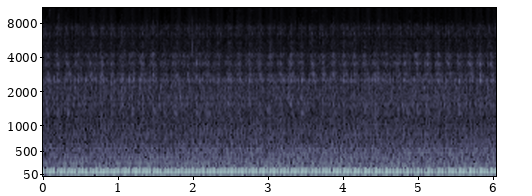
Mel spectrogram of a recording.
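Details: 1993 Ford Ranger 3.0 V6 idling then a little rev; slightly uneven stumbling beat around three and a half pulses a second, mild idle misfire; any clanking is loose tie-downs in the bed, not the misfire.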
